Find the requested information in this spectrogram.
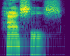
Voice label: "hashish", us

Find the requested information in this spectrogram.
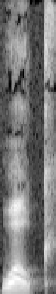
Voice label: "woke", us

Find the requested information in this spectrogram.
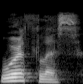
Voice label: "worthless", us

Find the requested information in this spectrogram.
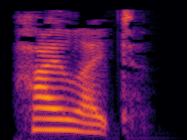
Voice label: "highlight", us

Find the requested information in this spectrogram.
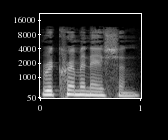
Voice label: "recrimination", us

